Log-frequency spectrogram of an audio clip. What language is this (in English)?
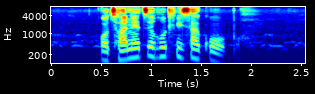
Tswana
